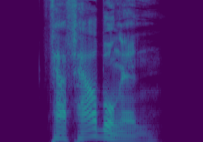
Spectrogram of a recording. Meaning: plural of Verfärbung
- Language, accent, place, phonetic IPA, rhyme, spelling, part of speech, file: German, Germany, Berlin, [fɛɐ̯ˈfɛʁbʊŋən], -ɛʁbʊŋən, Verfärbungen, noun, De-Verfärbungen.ogg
